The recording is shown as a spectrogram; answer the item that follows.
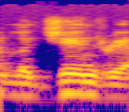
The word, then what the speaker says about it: Legendre: oliveira and legendre i think that's what we decided we're gonna call you i don't know if we figured out how to say it last night you got it you got it right that'll work um we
